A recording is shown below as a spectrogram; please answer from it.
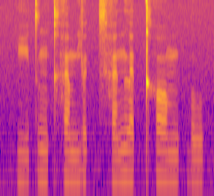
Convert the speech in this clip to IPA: iː˨˩ t̪ ʊ˨ ŋ kʰ ɐ˨ m j ɵ˨˥ t̚ t͡sʰ ɐ˨˥ n l ɐ˨˥ t̚ kʰ ɔː˧ m ɪ˨˥ k̚ o˨ w

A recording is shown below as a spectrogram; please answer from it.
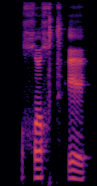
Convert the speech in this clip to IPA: χ u χ t͡sʼ ɪ

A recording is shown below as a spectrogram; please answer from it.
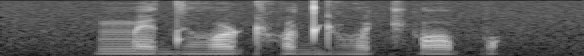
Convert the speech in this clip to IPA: m ɛ dʱ ɔ ʈʰ ɔ d ɖʱ ɔ t͡ʃʼ ɔ p

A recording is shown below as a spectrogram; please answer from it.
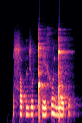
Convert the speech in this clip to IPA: sˤ o p n z u ǃʰ ɪ x o ŋ͡ǃ o p

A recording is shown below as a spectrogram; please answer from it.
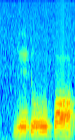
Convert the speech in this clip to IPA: ɡ ĩ˨ ɗ uː˨˦ p ɔ˦˨

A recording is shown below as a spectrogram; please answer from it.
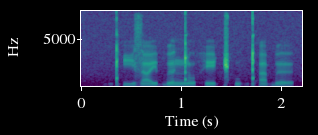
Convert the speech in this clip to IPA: ǃʼ i z a e̯ ɓ ə ŋ͡ǃ o h e ǁʰ u ǃʼ a ɓ ə

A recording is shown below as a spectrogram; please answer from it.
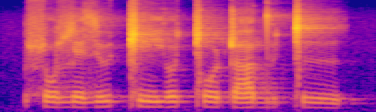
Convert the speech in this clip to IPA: ɬ o ɮ e z ʉ ǁ ĩ j ɵ ǀ o ʈ a d̪ ʉ ǀ ɨ

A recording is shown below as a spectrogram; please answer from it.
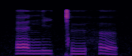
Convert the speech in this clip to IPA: ɛ n i ǀ ʉ h ɵ

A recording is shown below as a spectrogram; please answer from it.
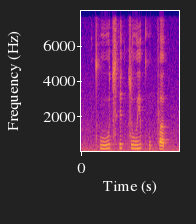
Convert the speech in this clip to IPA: t̪ʰ uː˨˥ t͡sʰ ɪ˧ k̚ t͡s uː˨˥ j kʷʰ ɪ˨˥ k̚ f ɐ˨ k̚

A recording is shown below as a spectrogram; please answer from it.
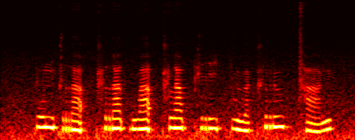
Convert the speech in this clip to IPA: p o˥˩ n k r a˨˩ ʔ kʰ r a˥˩ t̚ w a˦˥ ʔ kʰ l a˥˩ p̚ k r i˦˥ ʔ p l ɯ˩˦ a̯ kʰ r ɯː˥˩ p̚ tʰ a˩˦ ŋ

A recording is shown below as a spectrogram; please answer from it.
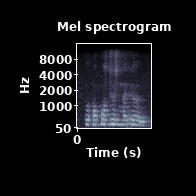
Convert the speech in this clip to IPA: ʊ ʔ ɔ ɓ ɔ d ø z m ɛ r ø w

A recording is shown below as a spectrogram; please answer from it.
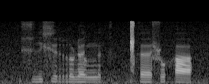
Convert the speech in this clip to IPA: x i xʲ ʉ r u ɳ ɛ l ŋ ɛ k i k ǁʰ ɛ ɬ u h a

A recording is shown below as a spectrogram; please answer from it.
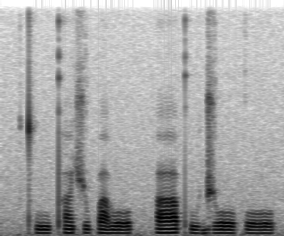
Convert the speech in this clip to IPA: tʰ uː˨ pʰ ã˦ ʃ ʊ˦ p a˦ β o˦ | aː˦ pʰ u˨ d͡ʒ oː˦˨ k oː˦

